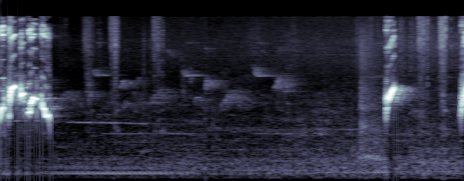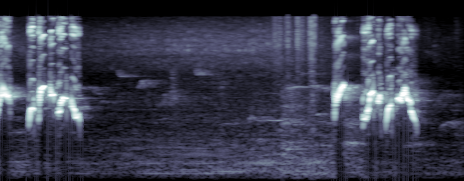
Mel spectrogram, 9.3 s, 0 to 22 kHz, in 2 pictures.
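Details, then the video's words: Red-whiskered bulbul doubled five-syllable song used to teach young birds; three phrases of rapid, clear whistled notes, each phrase of three to five notes, spaced about four seconds apart. "เสียงนกกรงหัวจุกเบิ้ล2 เบิ้ล3 เพลง 5 พยางค์"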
